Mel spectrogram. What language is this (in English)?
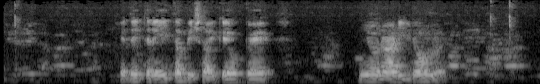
Guarani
